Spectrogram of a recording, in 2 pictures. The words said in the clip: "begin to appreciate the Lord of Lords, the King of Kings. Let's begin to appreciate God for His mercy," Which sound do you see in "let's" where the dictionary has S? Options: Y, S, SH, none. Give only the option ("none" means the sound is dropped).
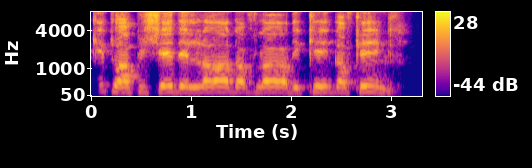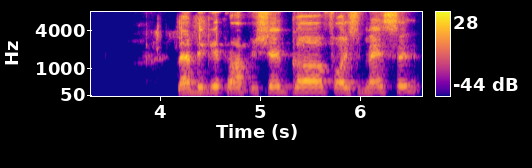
none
